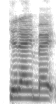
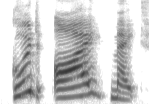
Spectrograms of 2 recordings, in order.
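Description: First: Said in the usual way. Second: Exaggerated Australian "Good eye, mate"; Australian accent. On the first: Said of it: "If you wanna say". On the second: Shown as a demonstration. Teaching guys an Australian accent trick, exaggerated Australian accent. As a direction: demonstrate Australian with a raised, punched "Good eye". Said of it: "in an Australian accent".

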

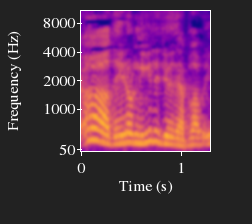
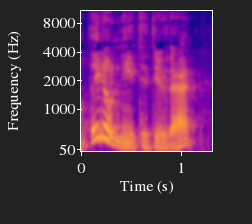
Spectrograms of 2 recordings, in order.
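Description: First: Higher, dismissive mock voice; mocking the Young Turks. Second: Said in the usual way. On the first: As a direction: sneer it like a smug pundit. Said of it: "the Young Turks were like". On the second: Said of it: "Yeah, no".

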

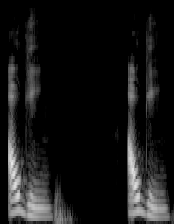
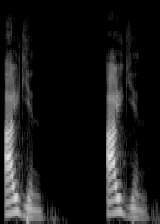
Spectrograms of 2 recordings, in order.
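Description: First: "alguien" as Portuguese alguém, stress at the end; Portuguese pronunciation. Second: "alguien" in Spanish, stressed on AL. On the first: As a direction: say "alguien" as ow-GAYN, nasal ending. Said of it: "En portugués". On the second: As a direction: say "alguien" as AL-gyen. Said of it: "En español". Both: Shown as a demonstration.

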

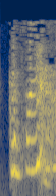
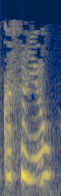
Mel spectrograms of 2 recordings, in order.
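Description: First: Teary, laughing Good for you, much higher, louder; laugh-crying Good for you. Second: Rising, moved good for you, higher; mock tearful cheer, higher; touched. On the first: Retold or imitated. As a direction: choke up on it. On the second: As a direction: cheer them on. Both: Tearing up at interviews.

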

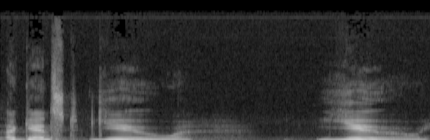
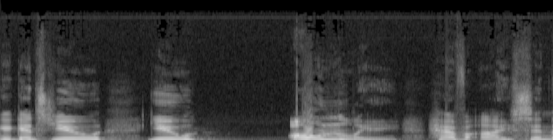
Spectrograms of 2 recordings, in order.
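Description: First: "you" said twice with a pause between; "Against you," slow, then a lone low "you"; repeated for emphasis. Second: "you" twice, then a slow "only have I sinned"; "you only" drawn out and weighty; double emphasis. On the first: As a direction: lean on the second "you" after a long pause. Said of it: "he's repeating the word you". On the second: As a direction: land hard on "you, you only". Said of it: "he doubly emphasizes it". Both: Shown as a demonstration.

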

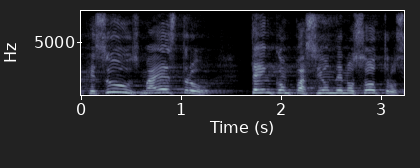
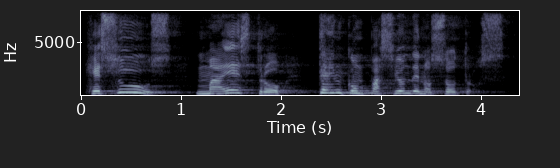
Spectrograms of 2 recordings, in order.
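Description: First: Higher, louder cry for mercy; lepers shouting. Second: Raised voice, a mild cry for mercy; lepers calling out. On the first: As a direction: shout it across the distance, begging. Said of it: "le gritaron porque no se podían acercar". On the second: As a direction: call out to the Master from a distance. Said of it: "le gritaron". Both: A narrator's reading.

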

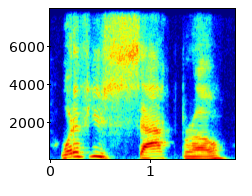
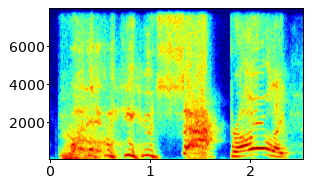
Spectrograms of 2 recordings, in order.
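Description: First: Said in the usual way. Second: High, slow, cracking up mid-question; half-laughing, half-yelled warning; laughing shout. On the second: Real, not acted. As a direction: yell it while laughing at the thought. Repeated while laughing and shouting.

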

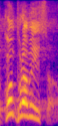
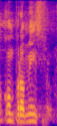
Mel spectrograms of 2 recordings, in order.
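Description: First: Loud, higher rallying shout; strong call-out. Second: Said in the usual way. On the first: Shown as a demonstration. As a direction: lead the congregation in shouting it. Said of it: "Vamos fuerte". (grito fuerte para que repitan) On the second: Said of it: "Diga conmigo".

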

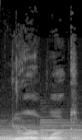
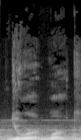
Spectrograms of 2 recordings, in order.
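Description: No difference in how they are said.

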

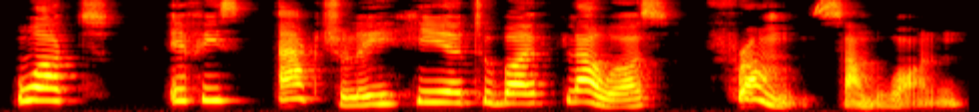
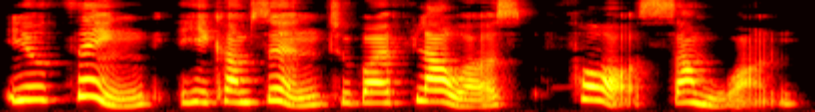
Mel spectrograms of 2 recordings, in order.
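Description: First: "from" slowed and leaned on; stress on from. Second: Said in the usual way. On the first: Acted. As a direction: hit "from" to flip the meaning. Bea contrasting for and from.

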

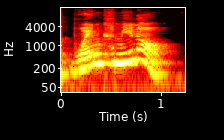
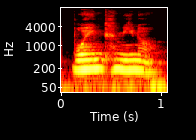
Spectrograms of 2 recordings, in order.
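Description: First: The same greeting now near and louder, higher; closer, louder. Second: A faint greeting from somewhere behind; soft, far off. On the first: The stranger's greeting now close behind, louder. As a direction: call it out as if just behind her. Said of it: "I heard it closer". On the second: A stranger greets the pilgrim from far behind, soft. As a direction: keep it soft, as if heard from a distance. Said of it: "it was kind of soft in the distance". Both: Retold or imitated.

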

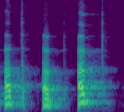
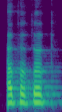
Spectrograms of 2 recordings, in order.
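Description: First: Falling, weaker hops; tiring hops. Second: Higher, springy hop hop hop; bouncy hops. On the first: Tired parrot hopping less and less, weaker falling hops. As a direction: let the hops run out of energy. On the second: Parrot still hopping along, higher springy hops. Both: Acted. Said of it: "de moins en moins vigoureux".

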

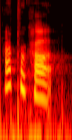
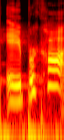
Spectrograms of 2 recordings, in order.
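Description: First: Apricot said as AP-ri-cot with a short A as in cat; Apricot starting with a short A like apple; AP-ricot. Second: Apricot said as AY-pri-cot with a long A; apricot with the first syllable AY; AY-pricot. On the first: Shown as a demonstration. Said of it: "No, it's apricot". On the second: Retold or imitated. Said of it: "You say apricot".

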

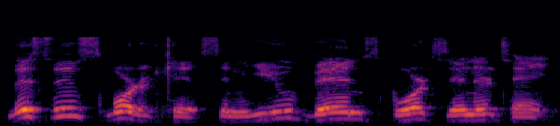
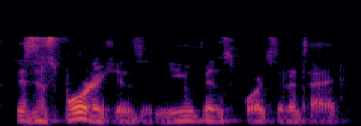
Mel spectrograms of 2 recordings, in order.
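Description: First: Slow, measured sign-off, stretched out; co-host asked for a news sign-off, slow anchor read. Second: News sign-off. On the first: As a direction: read it like closing the evening news, slowly. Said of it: "that was lame". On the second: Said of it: "Say it like you're on a, a news station and, like, you're signing off for the day". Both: Shown as a demonstration.

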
